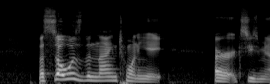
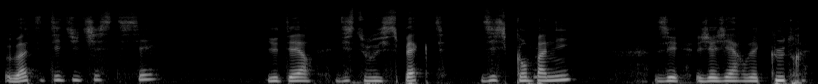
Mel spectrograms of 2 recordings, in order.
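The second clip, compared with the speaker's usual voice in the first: put-on slow, offended French accent; indignant Frenchman, drawn-out words and French vowels; French snob; slower than usual. French snob scolding someone over a watch brand, snooty French accent. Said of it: "French snobs will be like".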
